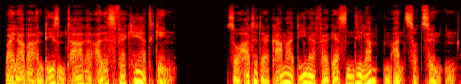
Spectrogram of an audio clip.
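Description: Very deep, husky male storyteller. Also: warm tone, no room sound, clean studio sound. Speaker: audiobook narrator. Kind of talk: bedtime fairy-tale narration.

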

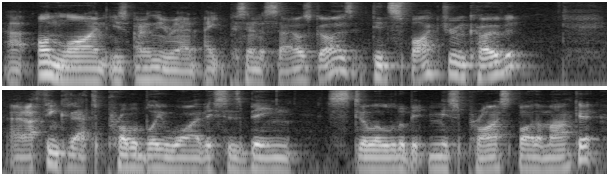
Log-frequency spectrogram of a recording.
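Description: A very low-voiced man talks through share picks in a loose, chatty way. His voice sounds congested, and he keeps calling his audience "guys" between ums. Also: a little fast. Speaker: investing channel host. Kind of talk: casual stock analysis over slides. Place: voice-over on screen-share slides.

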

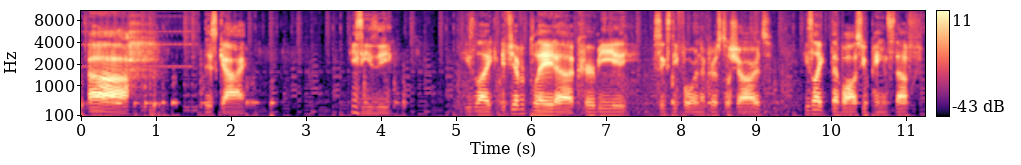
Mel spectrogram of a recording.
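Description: A young man giving rambling, joking commentary while playing a game, his voice a little raspy. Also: deep voice, fairly bright tone. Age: late teens to young adult. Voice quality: slightly raspy. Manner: joking, rambling, self-mocking. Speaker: let's play commentator. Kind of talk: casual gameplay commentary. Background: game music.

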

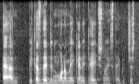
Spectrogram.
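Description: An American man in his sixties from Montana speaks in a gravelly, mid-pitched voice. He explains things in a casual, conversational way as an interview guest. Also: level tone, fast talker. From Montana, United States. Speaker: interview guest, theater writer and director. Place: TV studio.

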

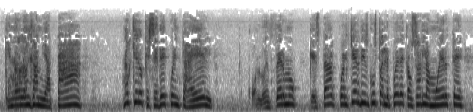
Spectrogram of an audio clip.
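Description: A woman playing a gentle, cautious young country lady with a Mexican accent and an earnest manner in a radio drama. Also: high-pitched, normal speed, close to an everyday voice. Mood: concerned. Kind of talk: radionovela acting. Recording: noisy old radio serial recording.

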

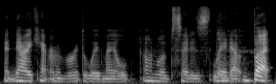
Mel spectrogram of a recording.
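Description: A woman in her thirties speaks as a guest on a home video call with a wired earphone mic. Her voice sits a little low, and the sound is dry and close, with no room around it. She talks loosely and self-deprecatingly, with plenty of ums and restarts. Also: fairly even intonation, quick pace, dry recording. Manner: chatty, self-deprecating, many fillers. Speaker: author and puppeteer guest. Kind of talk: casual video-call interview. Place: home room with a red curtain.

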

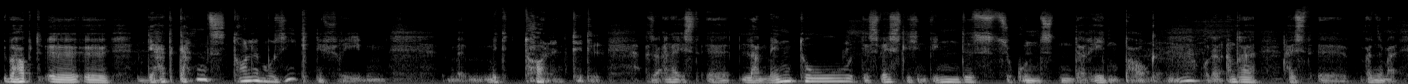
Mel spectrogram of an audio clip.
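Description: An actor playing a rambling colonel in a German radio crime drama, hesitant then emphatic, with a husky, breathy voice. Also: male voice, fairly low pitch, sing-song, a little slow, mellow, full character voice. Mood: rambling, musing.

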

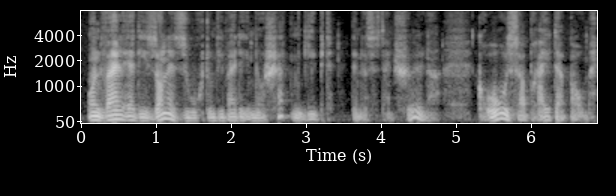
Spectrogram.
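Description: An actor playing a shrewd priest and amateur detective in a German radio crime drama, explaining deliberately and with self-assurance. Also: male voice, fairly low pitch, vocal fry, husky, full character voice. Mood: confident, explaining.

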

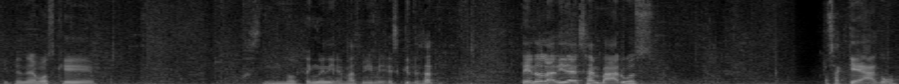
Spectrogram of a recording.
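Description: A young man, chatting casually while playing a strategy game, reading chat and breaking into loud exclaims. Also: a little high, moderate pace, pauses often, a little hiss or hum. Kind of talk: casual live gameplay commentary. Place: small room at home. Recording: game music behind the voice.

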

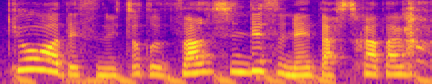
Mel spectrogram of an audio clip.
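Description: A young woman with a strikingly high voice hosts a studio show. She talks fast and keeps to courteous, formal phrasing as she reads announcements and chats. Light music plays underneath. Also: expressive. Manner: polite, formal presenting. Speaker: host of an anime news show. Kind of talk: scripted announcements and studio chat. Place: small indoor streaming studio. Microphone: desk microphone on an arm.

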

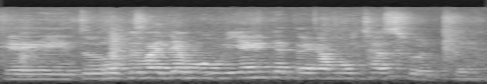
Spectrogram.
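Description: A woman's voice: a little high, steady tone, moderate pace, echoey room, recorded from a distance, noisy background, natural voice. A woman playing a kind but firm counselor. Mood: gentle. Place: office.

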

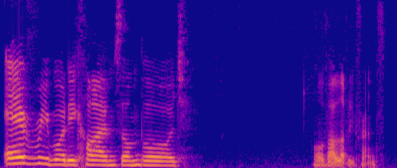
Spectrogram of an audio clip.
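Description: A woman reading a children's picture book aloud as a teacher would, in an expressive, measured way. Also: medium pitch, creaky, lo-fi sound. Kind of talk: children's storybook read-aloud.

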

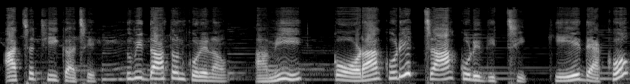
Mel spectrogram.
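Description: A woman plays a gently scolding, caring cartoon housewife. Her mid-pitched voice swings in a very lively way as she coaxes and advises, with faint music behind. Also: normal speed, natural voice. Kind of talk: Bengali cartoon story dialogue.

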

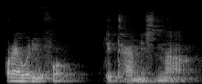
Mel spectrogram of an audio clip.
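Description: A man in his thirties giving earnest, deliberate, motivational advice to camera as a study-abroad vlogger. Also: mid-range voice, animated, gravelly. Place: small indoor room with window blinds. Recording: echoey room with some background noise.

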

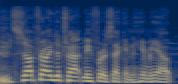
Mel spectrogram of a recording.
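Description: Man acting an awkward, pleading young man, high-strung. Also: lively intonation, rapid-fire, no echo, soft background music. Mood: flustered pleading. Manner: stammering, croaky, whiny desperation. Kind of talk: audiobook character voice.

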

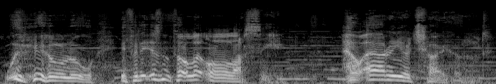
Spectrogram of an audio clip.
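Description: Slow, creaky, kindly old-time preacher. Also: male voice, high voice, big pitch swings, soft background music, heavily acted. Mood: warm, gentle. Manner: gentle, folksy, deliberate. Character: kindly folksy preacher greeting a child. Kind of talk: vintage radio drama acting.

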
